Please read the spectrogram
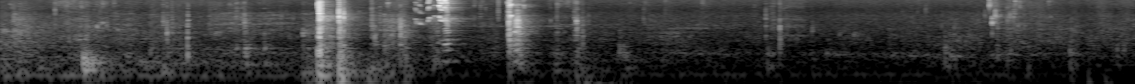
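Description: A window being swung shut and latched: a few sharp knocks and clicks from the frame and handle about two and a half to four seconds in, then a low thud. After that the steady hiss of rain coming through the open window drops away to quiet room tone.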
